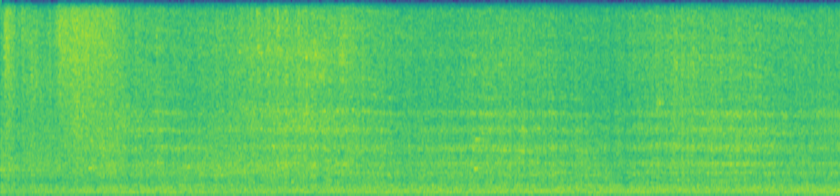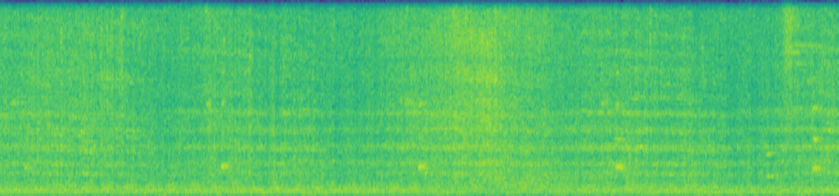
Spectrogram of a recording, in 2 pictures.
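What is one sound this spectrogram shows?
A passenger train rushes past close by with a loud steady roar.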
